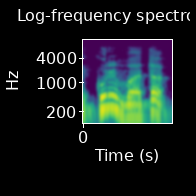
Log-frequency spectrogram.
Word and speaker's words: कुर्वत: कुर्वत ऐसा बोलेंगे। कु के बाद यह जो र आ रहा है ना यह पहले ही बोल जाता है। कुर कुर कुरवत कुरवत ऐसा बोलेंगे।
